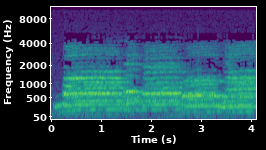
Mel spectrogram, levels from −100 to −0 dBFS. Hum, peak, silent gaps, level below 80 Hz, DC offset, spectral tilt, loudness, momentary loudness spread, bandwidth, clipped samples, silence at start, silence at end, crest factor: none; -16 dBFS; none; -64 dBFS; under 0.1%; -7 dB/octave; -27 LUFS; 5 LU; 6.2 kHz; under 0.1%; 0.05 s; 0 s; 12 dB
